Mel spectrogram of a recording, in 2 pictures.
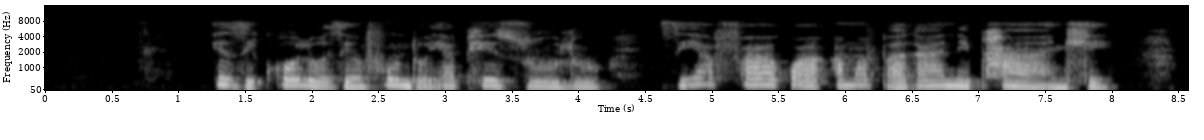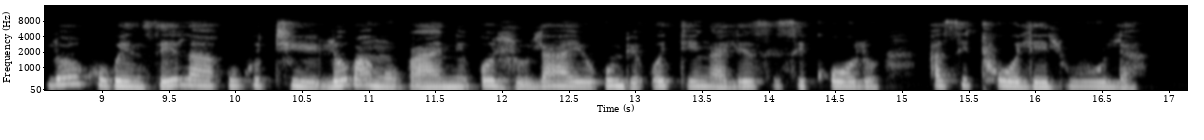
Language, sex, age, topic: North Ndebele, male, 18-24, education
